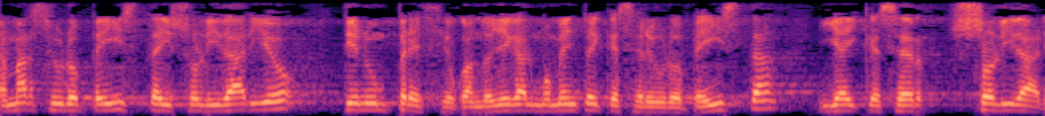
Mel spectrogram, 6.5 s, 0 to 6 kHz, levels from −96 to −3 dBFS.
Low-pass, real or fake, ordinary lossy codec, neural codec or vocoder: 5.4 kHz; real; none; none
